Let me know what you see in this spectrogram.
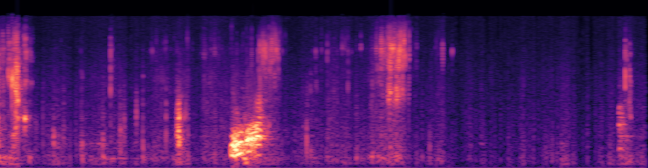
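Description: Close-up eating sounds of a man chewing rice and curry eaten by hand: wet mouth smacks and small clicks, with louder mouth noises about two and a half and four seconds in.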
